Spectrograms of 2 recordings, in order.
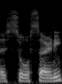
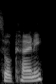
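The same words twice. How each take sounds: First: The first syllable sounds like the word sauce. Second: The first syllable does not sound like sauce. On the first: "looks like sauce to me, so Saucony" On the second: "but I think it's Saucony"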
